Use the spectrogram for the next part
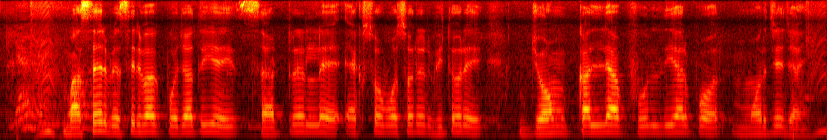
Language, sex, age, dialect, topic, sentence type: Bengali, male, 51-55, Jharkhandi, agriculture, statement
